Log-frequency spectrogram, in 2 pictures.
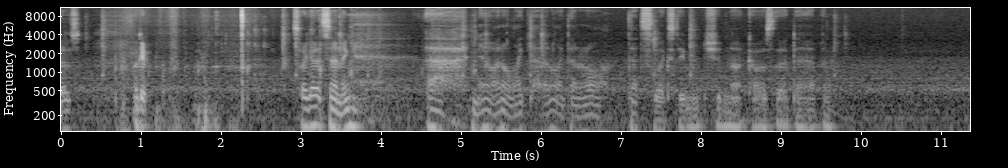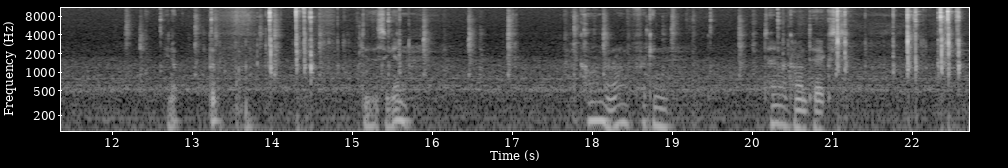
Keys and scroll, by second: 14.4 ctrl+/, 22.1 BackSpace, 22.6 ctrl+s.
